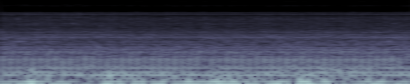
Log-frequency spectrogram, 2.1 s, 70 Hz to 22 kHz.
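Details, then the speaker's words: Brand-new Pulsar 4000 W gasoline inverter generator, first run after a one-pull recoil start, on low idle, recorded on a phone from the end of the driveway: steady, not too loud low drone, no knocking or surging. Normal low idle. "Not too loud, it's on low idle. But dang, guys, 1 pull on a fresh new, brand new generator."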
